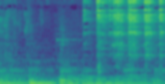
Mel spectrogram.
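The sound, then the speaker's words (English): Re-whisked marinade is poured over tempeh in a baking dish, splashing steadily for about a second, fairly loud, over a low humming background that fills the quieter opening. “Now we're going to bake it, but first I'm just going to re-whisk the marinade so that it's all combined, and then just pour it over the tempeh.”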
